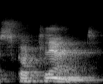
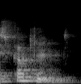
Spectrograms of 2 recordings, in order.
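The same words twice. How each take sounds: First: The last syllable has a full 'a' vowel. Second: The last syllable has a reduced schwa vowel. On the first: The speaker calls it wrong. "we don't say" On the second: The speaker calls it right. "We say Scotland"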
